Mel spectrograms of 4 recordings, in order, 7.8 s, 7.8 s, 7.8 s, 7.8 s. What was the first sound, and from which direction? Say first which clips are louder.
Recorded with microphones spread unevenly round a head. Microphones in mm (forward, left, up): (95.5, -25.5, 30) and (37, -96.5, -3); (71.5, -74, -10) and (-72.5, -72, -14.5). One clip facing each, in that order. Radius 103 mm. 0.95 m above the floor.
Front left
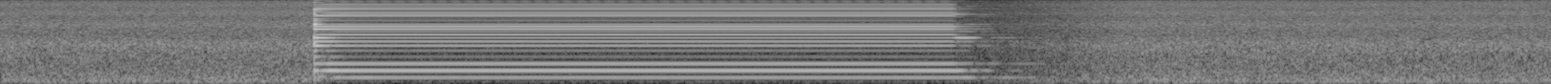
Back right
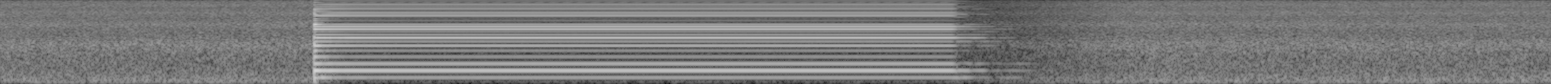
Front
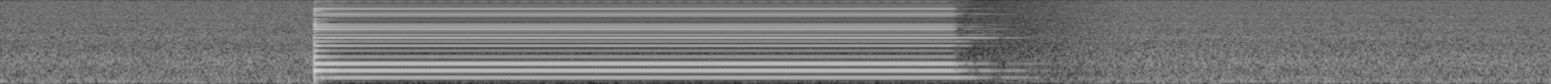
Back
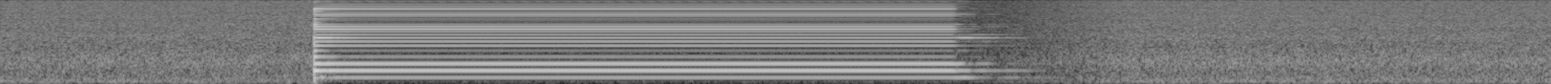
A buzzer: back right 6 dB, back 1 dB; 90° right.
